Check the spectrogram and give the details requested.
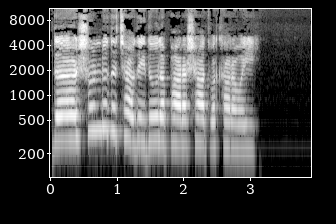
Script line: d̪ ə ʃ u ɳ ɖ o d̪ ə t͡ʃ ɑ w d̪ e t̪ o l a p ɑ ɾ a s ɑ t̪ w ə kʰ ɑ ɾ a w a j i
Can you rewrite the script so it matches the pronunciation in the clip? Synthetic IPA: d̪ ə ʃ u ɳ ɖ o d̪ ə t͡ʃ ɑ w d̪ e d̪ o l a p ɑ ɾ a ʃ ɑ t̪ w ə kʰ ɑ ɾ a w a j i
